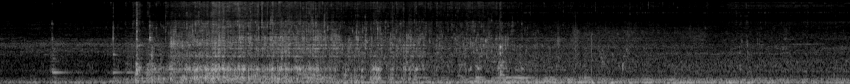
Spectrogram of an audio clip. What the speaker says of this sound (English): For some reason the water didn't fill as high.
